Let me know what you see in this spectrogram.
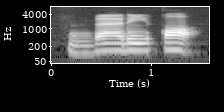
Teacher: बा को मोटा नहीं पढ़ना, रा को भी मोटा नहीं पढ़ना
